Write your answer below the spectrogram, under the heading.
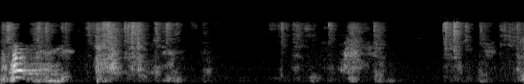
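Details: Siberian Huskies play-fighting: a harsh bark-like yelp opens, then choppy growls and snarls in short bursts separated by brief silences.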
